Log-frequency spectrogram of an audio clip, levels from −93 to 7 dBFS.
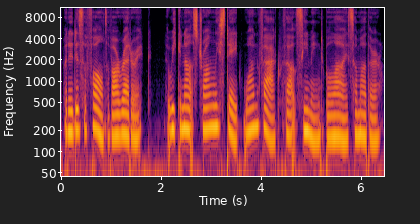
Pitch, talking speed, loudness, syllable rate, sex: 180 Hz, 195 wpm, -17 LUFS, 5.2 syllables/s, female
